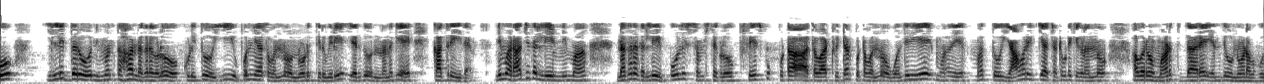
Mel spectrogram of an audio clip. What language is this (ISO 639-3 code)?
kan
